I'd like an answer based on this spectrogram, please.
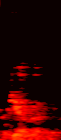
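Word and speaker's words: Guevin: Gavin or Gav, G-A-V? How do you spell your last name? G-U-E. G-U-E. V is in Victor. Okay. I, N is in Nancy. Okay. Gavin. U is silent.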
